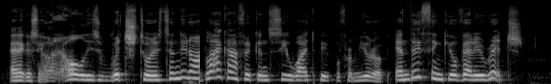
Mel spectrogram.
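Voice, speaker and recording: A woman at a very fast pace, lively intonation and hardly any pauses. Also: fairly high pitch for a woman, very clean recording, silent background. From Portugal. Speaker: former international radio editor. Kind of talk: panel discussion.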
